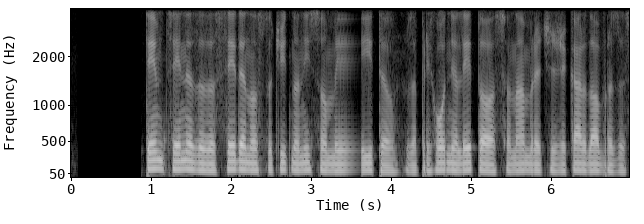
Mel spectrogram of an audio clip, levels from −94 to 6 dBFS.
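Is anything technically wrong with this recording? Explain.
Yes, there are two faults in this speech, which comes through a call path whose G.711 mu-law coding at 64 kbps leaves nothing above 4 kHz.

At 0.72 s, after 0.72 s of silence, there is a clipped start after a pause. The output device was still waking from its idle state, so about 153 ms of the opening is swallowed and "tem cene za" begins abruptly. On the waveform the first burst starts at full amplitude with no rising onset. On a spectrogram it appears as a hard vertical edge.

From 3.34 to 3.64 s there is a call audio freeze. The last sound is stretched into a fading buzz or hiss for about 280 ms. The speech then resumes where it stopped, so nothing is lost, but everything after it is 280 ms late. Packets were likely held up and the jitter buffer ran dry. A spectrogram shows smeared, repeating horizontal bands there, and the waveform shows a decaying, patterned stretch.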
